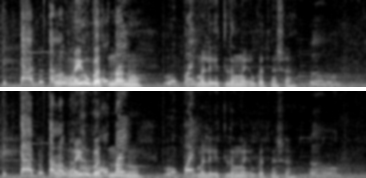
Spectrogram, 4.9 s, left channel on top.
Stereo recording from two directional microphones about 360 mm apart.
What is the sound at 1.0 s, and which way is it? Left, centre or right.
Speech, centre.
